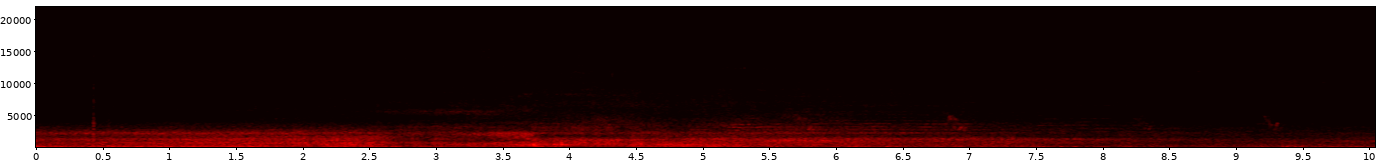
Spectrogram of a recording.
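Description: Outdoor street ambience with a vehicle passing: its noise swells about four seconds in and fades slowly away, with wind buffeting the microphone in the first couple of seconds.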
